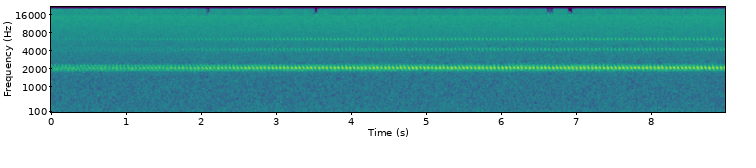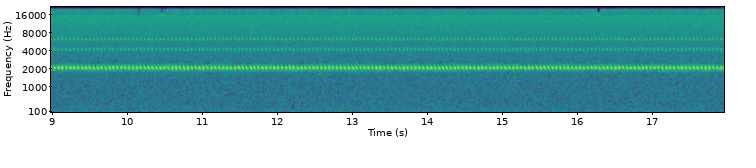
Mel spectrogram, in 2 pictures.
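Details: Crickets calling at nightfall amid wind: a loud, unbroken, high-pitched pulsed trill with faint overtones, growing louder over the first few seconds, with steady wind hiss beneath.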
